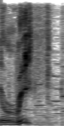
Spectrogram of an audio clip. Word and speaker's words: wreath: W-R-E-A-T-H. What do you have on the door during Christmas? A wreath. I think this is a tough one to end on, by the way. It's not easy to spell for me. Wreath. There's a silent W to start with.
